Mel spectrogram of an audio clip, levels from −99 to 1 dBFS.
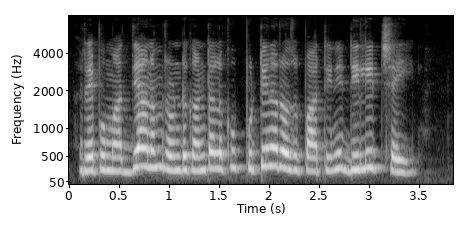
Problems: none marked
